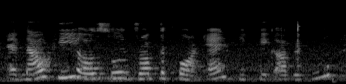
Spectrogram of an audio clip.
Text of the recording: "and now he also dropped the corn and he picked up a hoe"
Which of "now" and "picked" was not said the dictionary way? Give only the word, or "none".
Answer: picked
